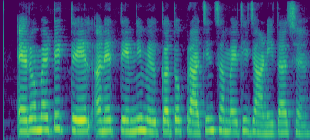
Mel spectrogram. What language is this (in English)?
Gujarati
